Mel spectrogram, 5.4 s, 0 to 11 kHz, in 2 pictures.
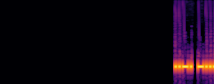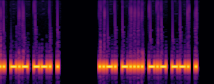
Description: Morse code, heard as a keyed tone, about 49 wpm, 700 Hz. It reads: F6KGE F6KGE
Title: DXCC-100 Call Signs - 5 Characters - Repeated 2x - 50wpm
